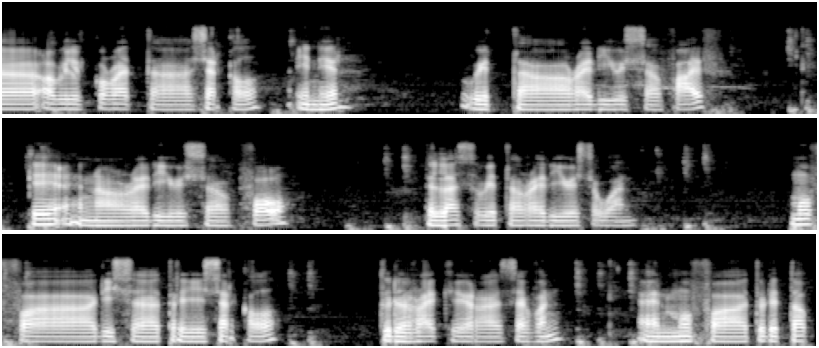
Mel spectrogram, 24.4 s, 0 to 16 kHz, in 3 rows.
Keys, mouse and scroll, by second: 0.3 space, 1.8 c, 2.5 space, 5.1 click, 6.9 5, 7.7 space, 9.8 click, 11.4 4, 11.8 space, 13.2 click, 14.4 1, 14.8 space, 15.8 m, 16.1 space, 17.2 click, 19.0 space, 19.6 click, 21.3 7, 21.9 space, 22.7 click, 24.1 space, 24.3 click.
